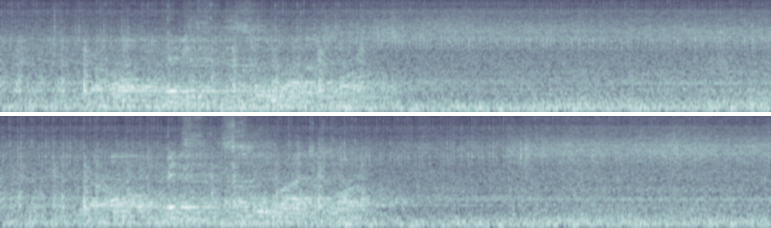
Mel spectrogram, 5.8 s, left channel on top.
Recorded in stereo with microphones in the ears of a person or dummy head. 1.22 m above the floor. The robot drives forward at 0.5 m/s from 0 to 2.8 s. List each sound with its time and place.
0.6 s a man speaking: 60° right (ahead or behind), 4 m; by 2.9 s 50° right (ahead or behind), 4.5 m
